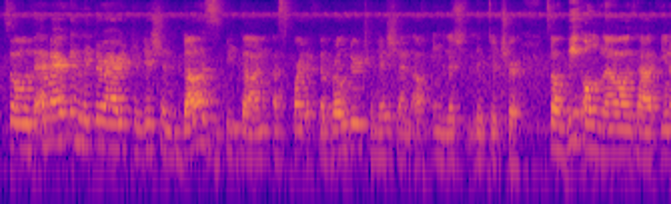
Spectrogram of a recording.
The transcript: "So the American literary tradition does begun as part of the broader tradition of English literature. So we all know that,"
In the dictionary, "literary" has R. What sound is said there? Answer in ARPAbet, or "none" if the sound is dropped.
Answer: R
